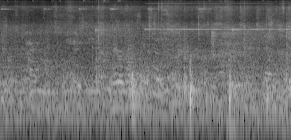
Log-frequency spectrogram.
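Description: Indistinct chatter in an echoing sports hall, with footsteps on the hard floor and a few sharp knocks about two and three seconds in.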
